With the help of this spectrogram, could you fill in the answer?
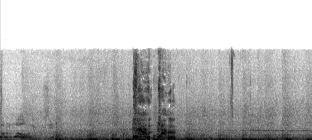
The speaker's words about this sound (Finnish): Melkoinen jyrinä ja meteli on tässä kaupungintalon kohdalla juuri tällä hetkellä, kun nämä joukko tästä, tai koneet tästä ohi menevät.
